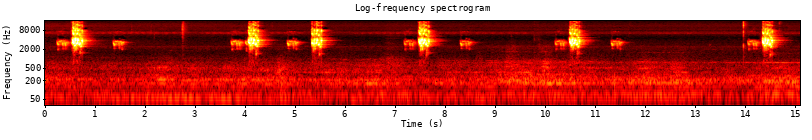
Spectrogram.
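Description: A budgerigar gives short, sharp chirps at uneven intervals, often with a softer follow-up note.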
